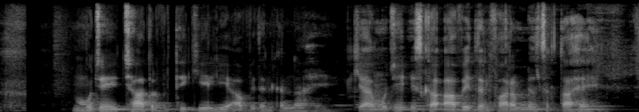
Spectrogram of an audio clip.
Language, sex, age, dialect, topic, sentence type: Hindi, male, 18-24, Garhwali, banking, question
